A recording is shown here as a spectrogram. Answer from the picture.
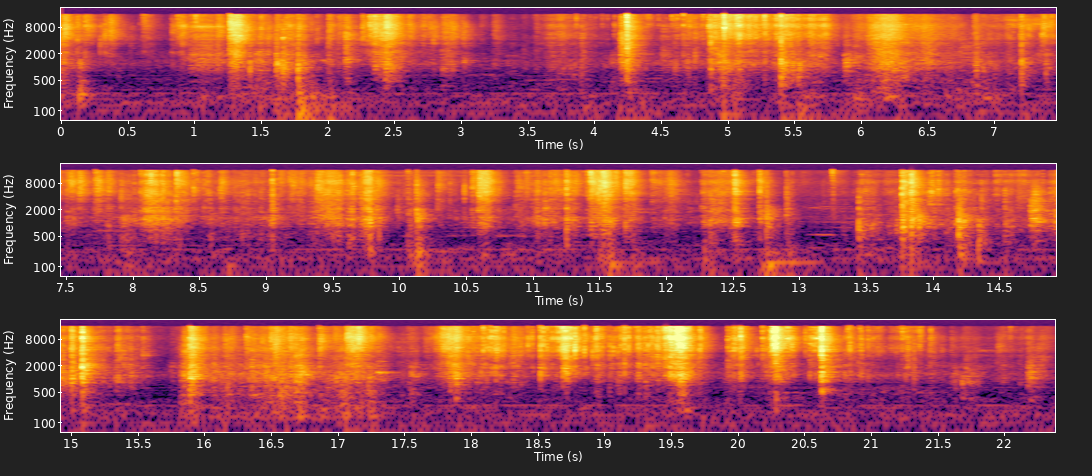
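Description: Upper Deck SP Authentic hockey card box and packs being torn open by hand: the wrappers and cardboard crinkle and tear in irregular crackles and clicks.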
